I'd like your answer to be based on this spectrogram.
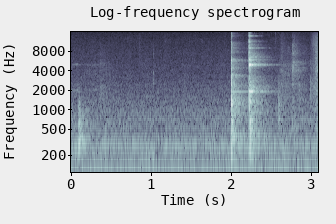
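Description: Utensils clink sharply against a bowl while low-carb granola is stirred, with a few distinct knocks close by against a quiet background.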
